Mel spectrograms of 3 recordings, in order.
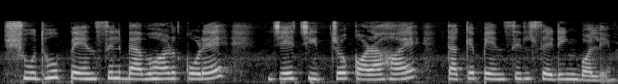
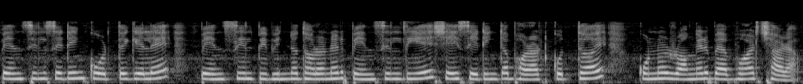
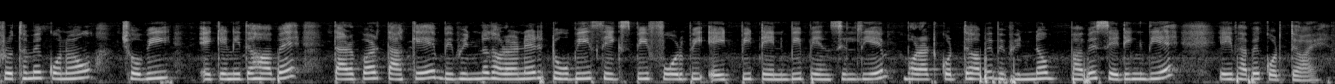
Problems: background sounds at intervals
